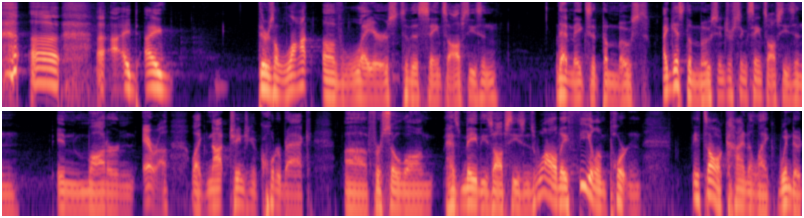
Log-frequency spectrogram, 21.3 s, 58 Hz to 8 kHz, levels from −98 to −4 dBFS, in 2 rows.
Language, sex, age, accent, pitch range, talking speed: English, male, 30-49, American, 85-110 Hz, 150 wpm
